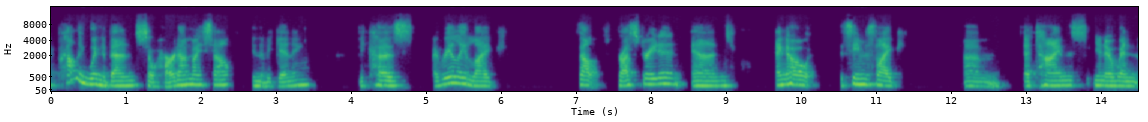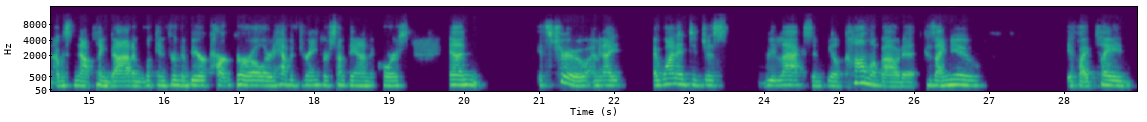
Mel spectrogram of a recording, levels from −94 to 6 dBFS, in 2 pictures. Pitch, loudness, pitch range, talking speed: 180 Hz, -19 LUFS, 165-190 Hz, 155 wpm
